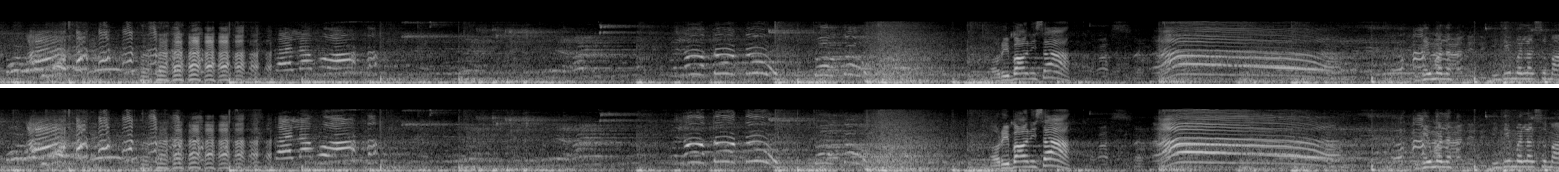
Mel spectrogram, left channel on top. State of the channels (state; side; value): normal; both; correlation 0.40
